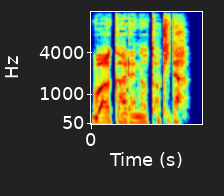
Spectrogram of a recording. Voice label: voice finish, jp; dunarith

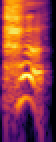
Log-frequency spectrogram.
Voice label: Voice damaged; hoozuki

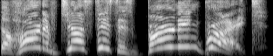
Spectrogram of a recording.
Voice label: variable chant

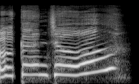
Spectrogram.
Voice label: finish, jp; hoozuki

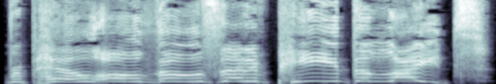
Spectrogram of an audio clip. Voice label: Voice variable chant; felmina

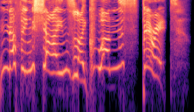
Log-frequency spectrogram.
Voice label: chant; ilulu

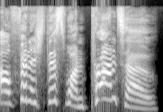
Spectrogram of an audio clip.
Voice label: chant

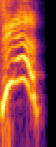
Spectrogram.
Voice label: attack, jp

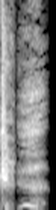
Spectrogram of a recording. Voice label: damaged, jp

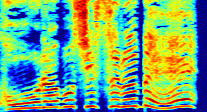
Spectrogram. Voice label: heal, jp

